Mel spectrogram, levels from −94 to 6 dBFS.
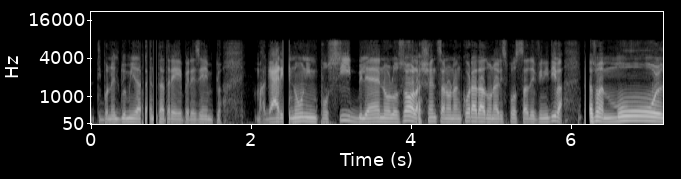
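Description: Hard-edged silent holes cut through the speech, each followed by a brief, slightly distorted return that settles within tens of milliseconds: 0.62 to 0.85 s after "tipo nel", scattered gaps of up to 40 ms totalling 120 ms; 2.40 to 2.52 s before "impossibile eh non lo"; 4.1 s between "eh non lo so" and "scienza non ha ancora"; 6.18 to 6.30 s. This is packet loss on an ADPCM call. The missing packets were filled with silence, and the decoder's adaptive predictor and step size drifted from the sender's. In between, the G.722 wideband coding carries speech clearly to 7 kHz.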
